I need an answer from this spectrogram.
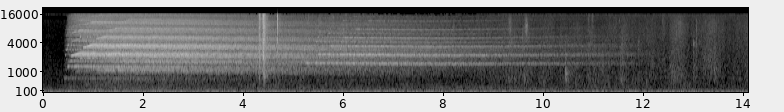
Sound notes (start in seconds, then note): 0.1 suspenseful music; 4.3 shutter sounds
